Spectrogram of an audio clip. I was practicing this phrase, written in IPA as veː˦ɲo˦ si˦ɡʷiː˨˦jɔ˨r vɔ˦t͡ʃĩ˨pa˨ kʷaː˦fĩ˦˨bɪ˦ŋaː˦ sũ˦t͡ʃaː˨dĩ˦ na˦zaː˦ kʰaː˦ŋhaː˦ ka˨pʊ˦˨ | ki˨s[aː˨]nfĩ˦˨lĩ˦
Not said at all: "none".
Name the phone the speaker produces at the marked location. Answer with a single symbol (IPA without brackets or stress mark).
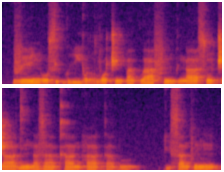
a˨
